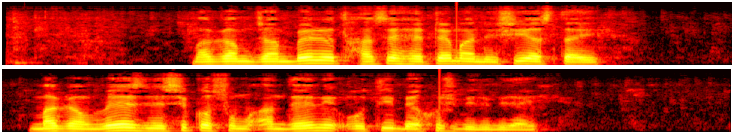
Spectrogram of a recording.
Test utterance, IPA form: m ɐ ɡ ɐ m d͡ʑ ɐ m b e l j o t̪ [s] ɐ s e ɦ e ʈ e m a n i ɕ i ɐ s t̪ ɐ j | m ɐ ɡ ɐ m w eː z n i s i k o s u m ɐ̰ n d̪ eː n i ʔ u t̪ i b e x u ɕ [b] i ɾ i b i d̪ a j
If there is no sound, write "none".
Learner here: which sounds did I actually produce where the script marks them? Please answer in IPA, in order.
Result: h, b

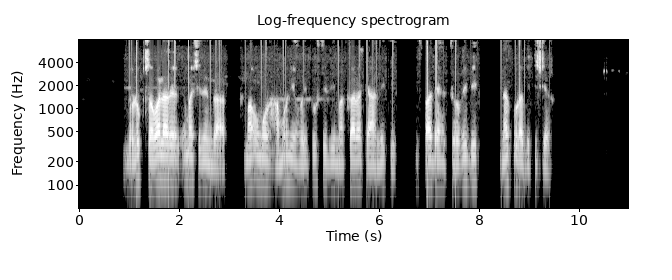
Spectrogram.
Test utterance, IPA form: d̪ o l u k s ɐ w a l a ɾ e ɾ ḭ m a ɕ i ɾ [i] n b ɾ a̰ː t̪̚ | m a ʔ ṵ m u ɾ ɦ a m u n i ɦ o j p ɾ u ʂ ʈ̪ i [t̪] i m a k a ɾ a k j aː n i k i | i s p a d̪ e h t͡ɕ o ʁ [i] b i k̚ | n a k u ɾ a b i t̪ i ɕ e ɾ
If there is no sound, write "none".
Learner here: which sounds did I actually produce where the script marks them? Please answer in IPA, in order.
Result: i, d̪, i

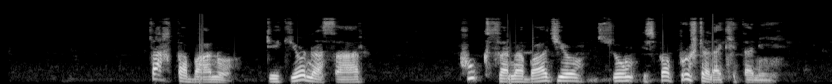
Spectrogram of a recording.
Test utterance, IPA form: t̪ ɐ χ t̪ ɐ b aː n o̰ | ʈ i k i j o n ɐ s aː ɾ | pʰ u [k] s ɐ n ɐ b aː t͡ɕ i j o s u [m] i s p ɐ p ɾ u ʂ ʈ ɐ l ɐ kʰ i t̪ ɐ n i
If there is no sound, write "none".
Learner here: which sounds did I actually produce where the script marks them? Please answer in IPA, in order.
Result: k, m

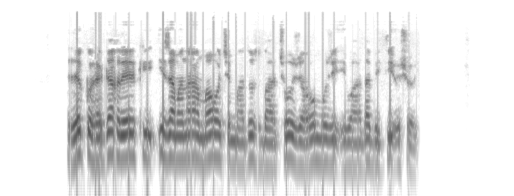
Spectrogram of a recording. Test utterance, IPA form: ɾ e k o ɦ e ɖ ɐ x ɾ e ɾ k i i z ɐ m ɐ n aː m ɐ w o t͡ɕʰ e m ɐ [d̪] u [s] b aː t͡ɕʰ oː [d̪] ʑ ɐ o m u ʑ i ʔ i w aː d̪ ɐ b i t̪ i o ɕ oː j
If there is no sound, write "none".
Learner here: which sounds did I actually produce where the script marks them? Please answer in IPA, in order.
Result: d̪, s, none

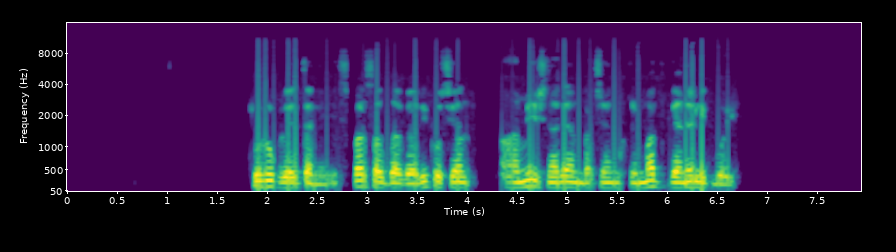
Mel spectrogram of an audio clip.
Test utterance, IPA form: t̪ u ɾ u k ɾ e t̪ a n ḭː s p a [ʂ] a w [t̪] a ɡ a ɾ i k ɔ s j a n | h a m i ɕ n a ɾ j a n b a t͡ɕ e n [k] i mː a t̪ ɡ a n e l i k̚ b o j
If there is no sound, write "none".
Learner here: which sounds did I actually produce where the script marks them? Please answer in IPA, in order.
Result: s, d̪, q

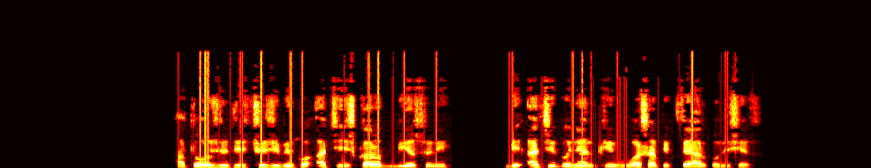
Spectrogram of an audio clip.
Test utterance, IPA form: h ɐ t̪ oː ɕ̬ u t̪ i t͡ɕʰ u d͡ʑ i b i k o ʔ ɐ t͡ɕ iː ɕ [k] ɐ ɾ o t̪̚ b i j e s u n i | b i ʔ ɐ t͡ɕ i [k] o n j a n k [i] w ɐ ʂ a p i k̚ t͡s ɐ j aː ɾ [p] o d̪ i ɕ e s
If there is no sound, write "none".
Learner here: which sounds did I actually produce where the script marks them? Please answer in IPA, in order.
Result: k, ɡ, i, k

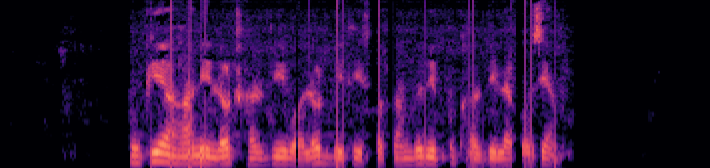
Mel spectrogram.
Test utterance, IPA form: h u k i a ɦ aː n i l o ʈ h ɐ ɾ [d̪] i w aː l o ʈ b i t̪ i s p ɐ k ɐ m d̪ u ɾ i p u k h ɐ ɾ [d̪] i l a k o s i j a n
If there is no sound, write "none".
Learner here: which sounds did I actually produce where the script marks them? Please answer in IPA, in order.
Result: d̪, d̪

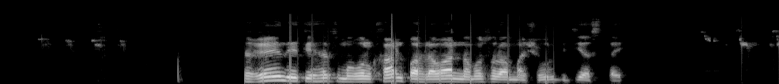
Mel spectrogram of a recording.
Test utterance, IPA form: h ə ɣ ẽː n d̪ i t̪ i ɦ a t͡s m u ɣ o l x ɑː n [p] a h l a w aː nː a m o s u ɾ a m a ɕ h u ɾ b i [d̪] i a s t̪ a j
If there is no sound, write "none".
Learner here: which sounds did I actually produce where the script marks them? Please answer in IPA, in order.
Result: p, t̪

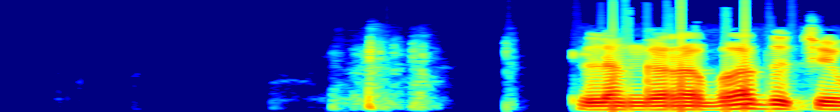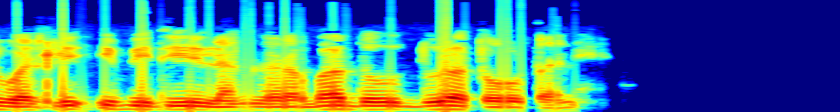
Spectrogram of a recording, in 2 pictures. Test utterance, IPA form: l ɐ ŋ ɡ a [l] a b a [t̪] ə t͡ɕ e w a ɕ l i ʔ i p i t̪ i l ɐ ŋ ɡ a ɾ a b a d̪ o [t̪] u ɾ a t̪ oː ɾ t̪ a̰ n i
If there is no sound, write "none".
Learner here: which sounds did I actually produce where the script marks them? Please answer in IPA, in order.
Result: ɾ, d̪, d̪

